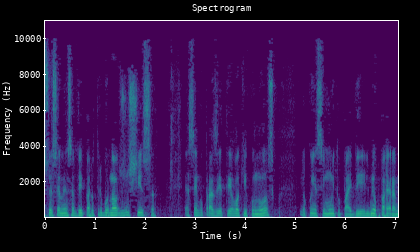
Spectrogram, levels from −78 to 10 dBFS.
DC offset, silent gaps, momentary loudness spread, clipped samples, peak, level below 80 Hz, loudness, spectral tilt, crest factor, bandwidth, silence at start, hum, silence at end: under 0.1%; none; 9 LU; under 0.1%; -10 dBFS; -52 dBFS; -29 LUFS; -5.5 dB/octave; 18 dB; 10.5 kHz; 0 s; none; 0 s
